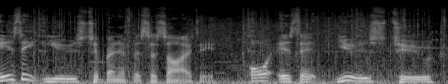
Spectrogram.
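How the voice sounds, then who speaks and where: A man talks at a fairly slow pace with lively intonation and a medium pitch. Music plays in the background. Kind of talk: gameplay commentary.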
